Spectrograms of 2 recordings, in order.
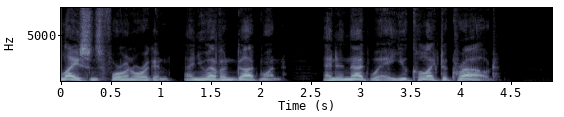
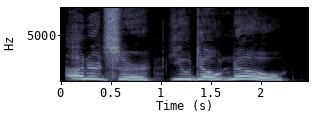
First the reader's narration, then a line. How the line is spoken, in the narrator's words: screamed Katerina Ivanovna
